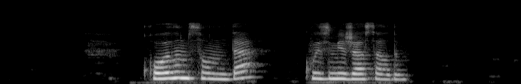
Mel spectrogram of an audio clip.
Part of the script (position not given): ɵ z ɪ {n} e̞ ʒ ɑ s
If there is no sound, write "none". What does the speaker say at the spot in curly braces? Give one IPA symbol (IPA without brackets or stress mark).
m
